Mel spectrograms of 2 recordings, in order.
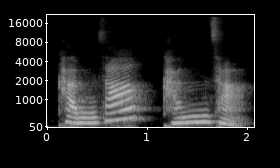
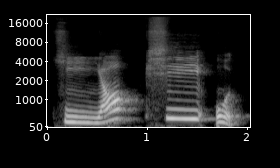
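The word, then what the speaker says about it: ㄱㅅ: When reading, it's pronounced as 감사. So it would be 감사, 감사, not as the sounds of the consonants 기역, 시옷.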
